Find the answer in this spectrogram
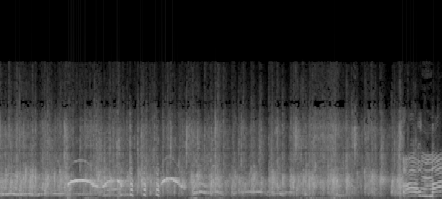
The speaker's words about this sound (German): Du bist in deinem Element und alle genießen das und dann wird es ein grandioses Finale geben. Und dann gibt es wieder diesen Popstar-Applaus.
